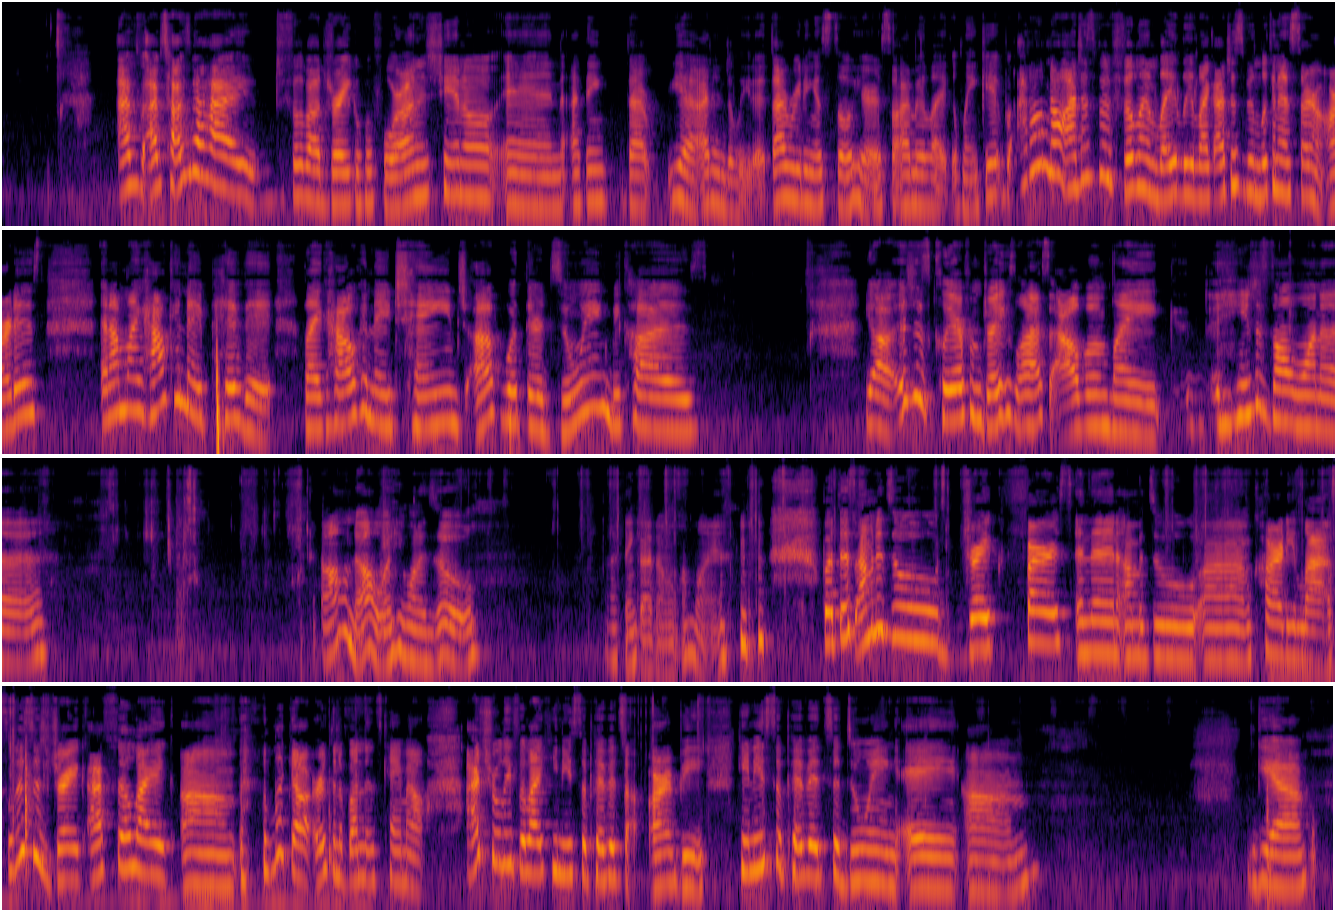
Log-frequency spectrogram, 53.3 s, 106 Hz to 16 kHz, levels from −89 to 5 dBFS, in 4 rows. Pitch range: 185-245 Hz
